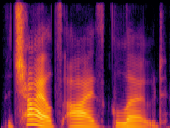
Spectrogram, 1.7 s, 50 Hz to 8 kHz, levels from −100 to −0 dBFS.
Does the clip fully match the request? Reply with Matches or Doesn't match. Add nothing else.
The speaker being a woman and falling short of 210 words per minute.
Matches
